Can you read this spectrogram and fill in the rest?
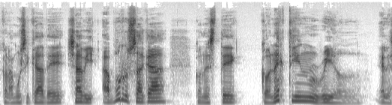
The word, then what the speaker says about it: Aburruzaga: y en este caso se trata de Xavi Aburruzaga, si lo intentamos pronunciar un poco a la vasca, Aburruzaga, si lo pronunciamos más a la castellana.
